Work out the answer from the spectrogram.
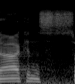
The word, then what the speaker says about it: Arkansas: got some store in arkansas or whatever how do you say that state arkansas so i said it right so doesn't it end with an s i don't get that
